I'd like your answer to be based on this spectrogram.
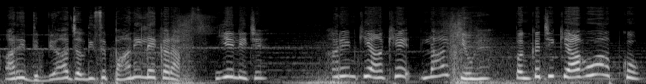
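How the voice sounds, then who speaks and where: A woman's voice: high-pitched, animated, moderate pace, a little mellow, faint music behind, pitched above the performer's own voice. A woman voicing a timid young newly married bride who pleads with her mother-in-law. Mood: worried. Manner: pleading, tearful.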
